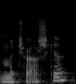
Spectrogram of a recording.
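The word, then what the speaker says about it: matryoshka: new special grenades the Gersh device and the metroshika the matrishka matrushka in Russian the pronunciation is the special dolls that go inside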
